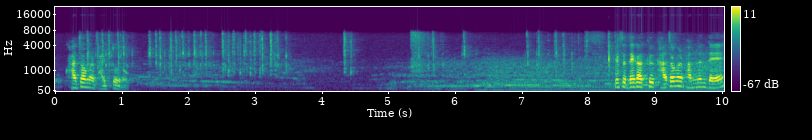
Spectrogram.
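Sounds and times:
computer keyboard typing: 0:00.4 - 0:03.6, 0:04.3 - 0:04.6, 0:05.4 - 0:06.3, 0:07.1 - 0:08.5.

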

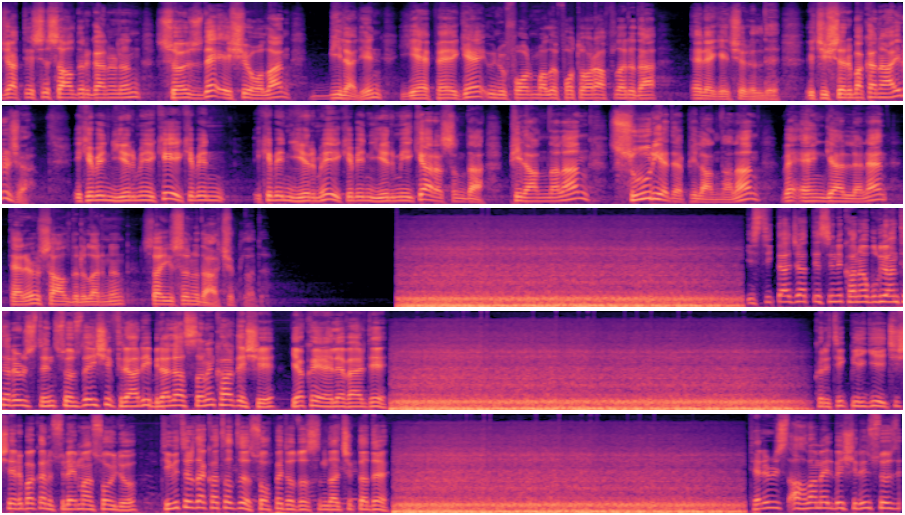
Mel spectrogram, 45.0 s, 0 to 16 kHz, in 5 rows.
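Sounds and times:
low rumbling noise: 0:22.0 - 0:25.5, 0:31.0 - 0:35.2, 0:40.0 - 0:43.6.

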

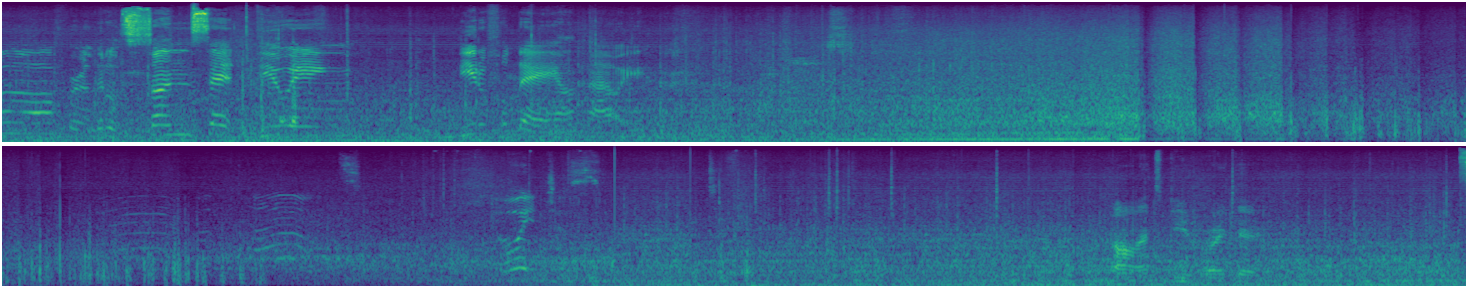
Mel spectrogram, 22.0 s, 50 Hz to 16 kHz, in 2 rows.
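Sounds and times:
faint voices: 0:00.0 - 0:02.6, 0:11.7 - 0:13.7, 0:19.3 - 0:20.4
road noise inside car: 0:00.0 - 0:21.9
wind buffeting microphone: 0:00.0 - 0:21.9.

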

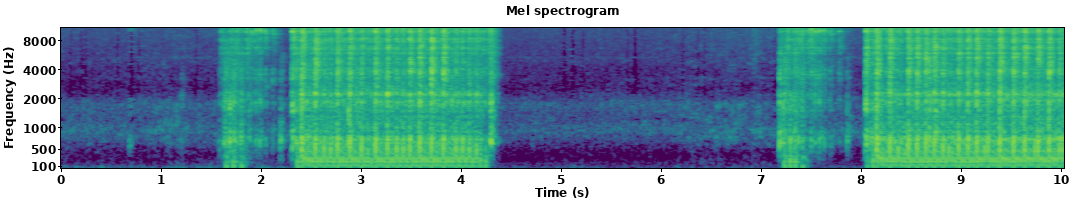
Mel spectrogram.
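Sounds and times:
chainsaw engine running: 0:01.6 - 0:04.4, 0:07.2 - 0:10.0.

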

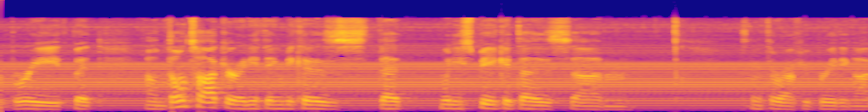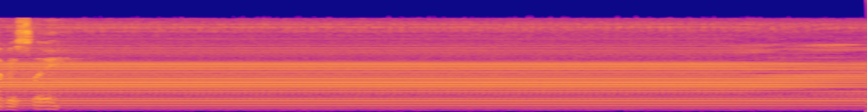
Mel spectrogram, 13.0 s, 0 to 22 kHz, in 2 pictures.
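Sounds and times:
electrical hum: 0:00.0 - 0:13.0.

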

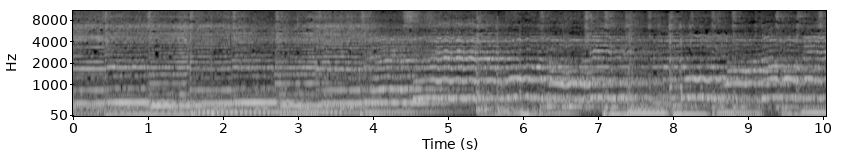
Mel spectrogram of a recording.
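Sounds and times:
live band playing: 0:00.0 - 0:10.0
woman singing with vibrato: 0:03.8 - 0:10.0.

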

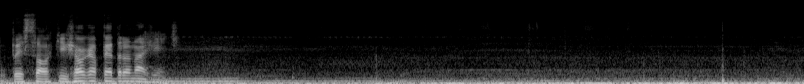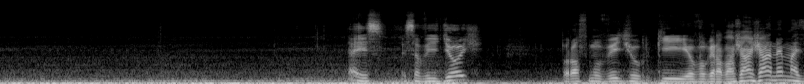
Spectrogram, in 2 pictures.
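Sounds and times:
diesel engine and tyres rumbling: 0:00.0 - 0:16.0.

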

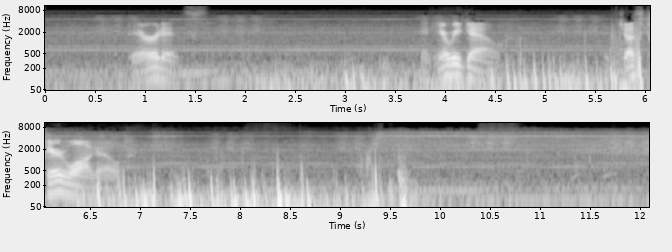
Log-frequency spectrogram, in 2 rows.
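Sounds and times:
diesel locomotives droning: 0:00.0 - 0:12.0.

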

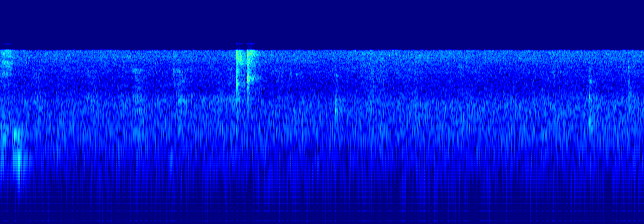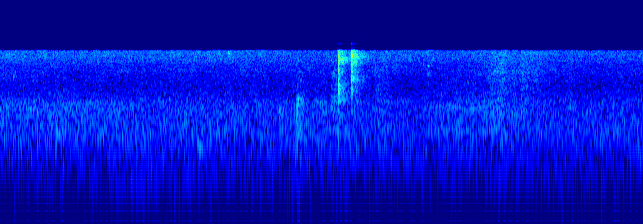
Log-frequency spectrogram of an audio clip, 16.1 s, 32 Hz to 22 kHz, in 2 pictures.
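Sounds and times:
background hiss: 0:00.0 - 0:16.0.

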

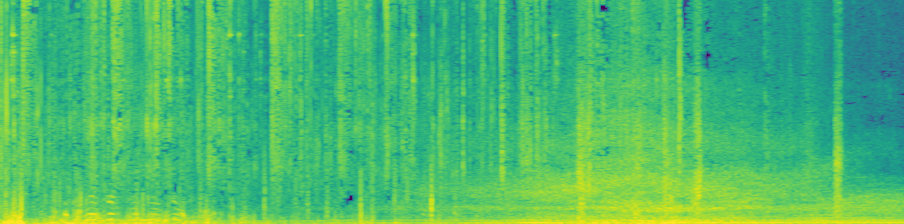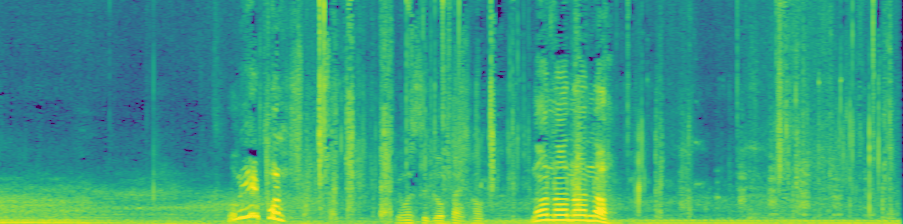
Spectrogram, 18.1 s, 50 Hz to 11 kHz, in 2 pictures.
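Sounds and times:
metal chain leash jangling: 0:00.0 - 0:07.8, 0:11.9 - 0:18.0.

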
